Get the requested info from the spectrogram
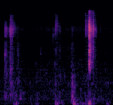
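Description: Soft footsteps on a hard floor: a few brief scuffs, with a sharper click near the end.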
